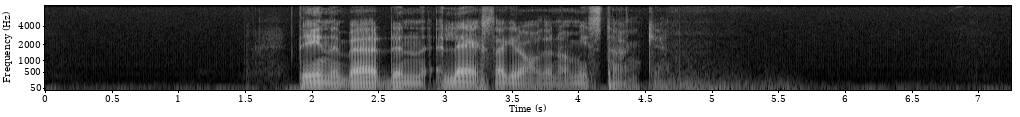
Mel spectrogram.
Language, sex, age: Swedish, male, 55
